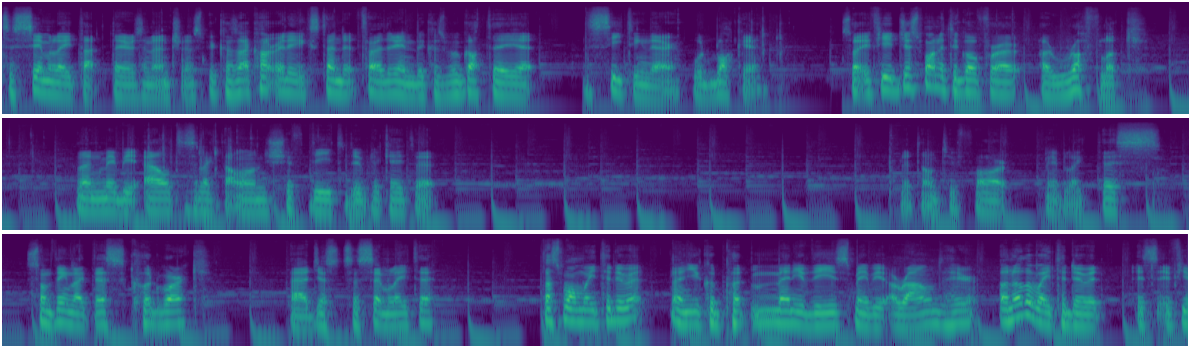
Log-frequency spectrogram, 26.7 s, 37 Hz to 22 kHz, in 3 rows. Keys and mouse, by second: 1.8 click, 2.6 middle click, 3.6-4.8 drag, 5.4 ctrl+z, 8.8 click, 9.7 l, 10.2 shift+d, 11.0-12.2 drag, 12.8-15.3 drag, 15.9-17.0 drag, 18.5 Tab, 22.5 middle click, 25.2 Tab, 25.3 l, 26.1 l.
